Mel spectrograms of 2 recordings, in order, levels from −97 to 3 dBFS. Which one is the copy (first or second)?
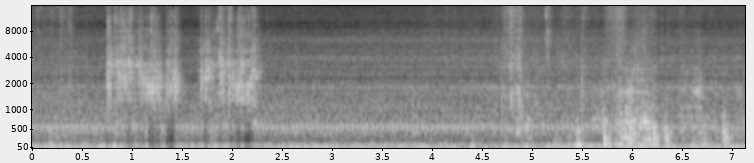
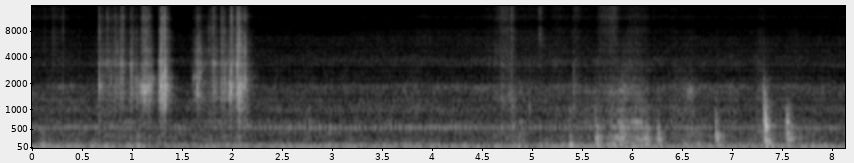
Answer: second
